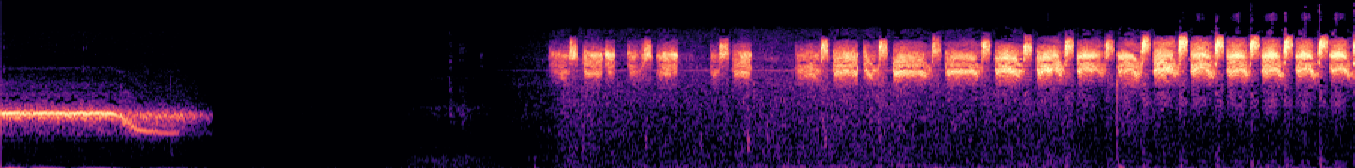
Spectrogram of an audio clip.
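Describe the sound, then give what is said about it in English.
Periodic cicadas emerging and calling on an Alabama Gulf Coast morning: a steady, high-pitched pulsing buzz that starts after a brief tone and a short quiet gap, then continues loud and rhythmic to the end. “Listen, it's the hatch out of the periodic cicadas. There they are. There they are.”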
